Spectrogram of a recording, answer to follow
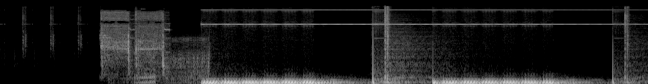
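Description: Synthesized logo sting: a run of quick, faint clicks, about five a second, then a short hissing burst about a second in. From about two seconds a loud, deep, pulsing synth rumble plays with a thin, steady high whine over it, broken by a single sharp click midway.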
